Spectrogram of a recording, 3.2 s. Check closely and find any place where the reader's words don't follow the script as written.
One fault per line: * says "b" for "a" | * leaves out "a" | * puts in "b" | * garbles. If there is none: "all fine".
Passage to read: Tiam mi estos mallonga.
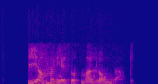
all fine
